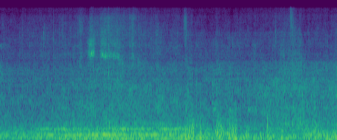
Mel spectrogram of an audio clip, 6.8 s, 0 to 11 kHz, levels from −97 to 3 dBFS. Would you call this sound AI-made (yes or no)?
yes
